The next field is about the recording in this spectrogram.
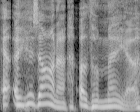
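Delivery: put-on Southern accent. Reading out supporter names as a joke: southern accent. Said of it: "I ran out of Southern accent".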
